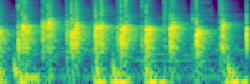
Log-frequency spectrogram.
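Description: A few people clap together in a steady, brisk rhythm, about ten sharp, loud claps in quick succession with no one talking.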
